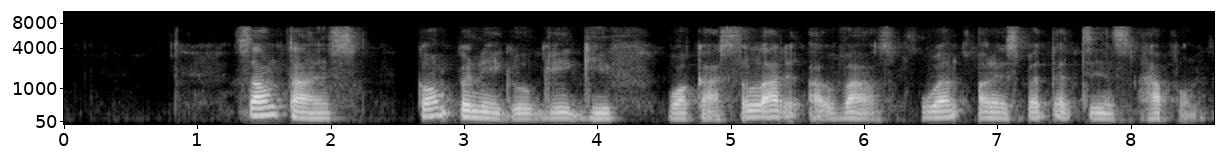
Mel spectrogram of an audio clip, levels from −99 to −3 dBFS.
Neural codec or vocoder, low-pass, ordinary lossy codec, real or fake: codec, 16 kHz, 4.8 kbps, FACodec; 7.2 kHz; none; fake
